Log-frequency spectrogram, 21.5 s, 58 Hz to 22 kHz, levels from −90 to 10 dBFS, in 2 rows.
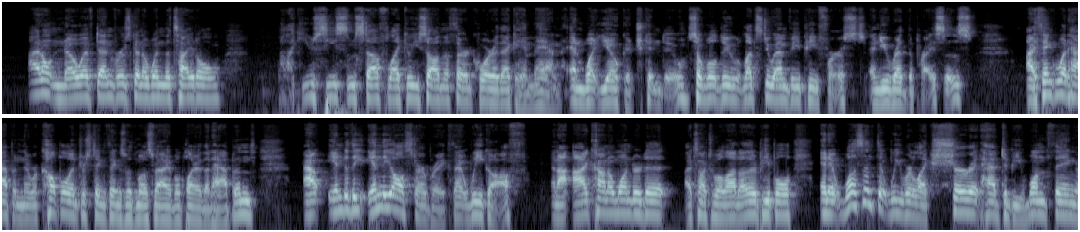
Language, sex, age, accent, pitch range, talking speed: English, male, 30-49, American, 125-150 Hz, 280 wpm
